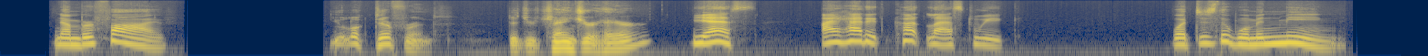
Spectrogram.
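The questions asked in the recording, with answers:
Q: What does the woman mean?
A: She got a haircut last week.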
